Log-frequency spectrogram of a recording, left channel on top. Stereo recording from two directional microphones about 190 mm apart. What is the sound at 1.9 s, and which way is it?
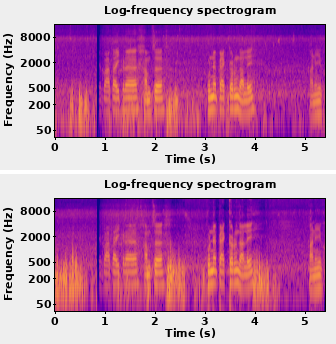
Speech, 5° right (ahead or behind).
